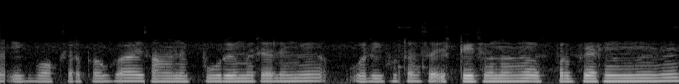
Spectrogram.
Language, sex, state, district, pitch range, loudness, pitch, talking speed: Hindi, male, Uttar Pradesh, Etah, 135-145 Hz, -27 LUFS, 140 Hz, 195 wpm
